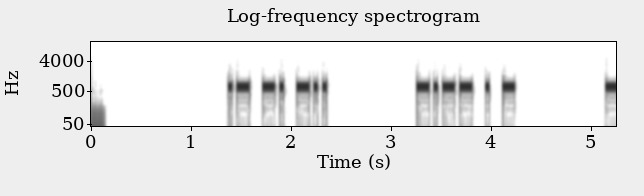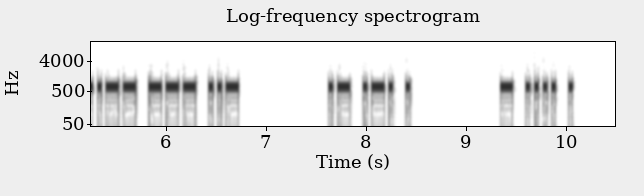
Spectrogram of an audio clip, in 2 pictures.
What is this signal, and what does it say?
Morse code, heard as a keyed tone, about 28 wpm, 700 Hz. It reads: AND YET YOU ARE THE
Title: 3x Word-Spacing - Sentences from Top 500 Words - 28wpm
